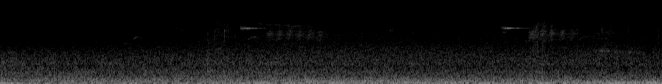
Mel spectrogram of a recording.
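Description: Woodland ambience: a bird gives two short, high chirps, about two and a half and five seconds in, over a steady low rumble.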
